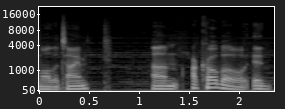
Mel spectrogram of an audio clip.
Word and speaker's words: Hakobo: all the time um okobo am i saying your name correctly this time yes it's it is hot kobo awesome um welcome to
